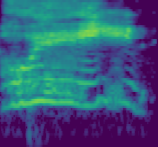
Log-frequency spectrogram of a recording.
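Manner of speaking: very high, loud, slow holler; imitated shouting seller; top-of-lungs shout. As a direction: stretch it out like a street hawker. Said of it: "Just top of his lungs".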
